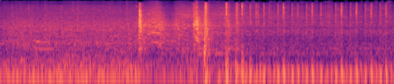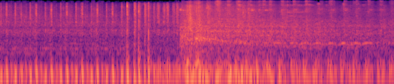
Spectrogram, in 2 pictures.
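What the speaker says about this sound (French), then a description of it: "Les moteurs rugissent" Motorcycle engines start and rumble during a group ride of Christian bikers on a pilgrimage to La Salette, with a loud low drone throughout, sharp clunks and revving bursts standing out, and clattering nearby.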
